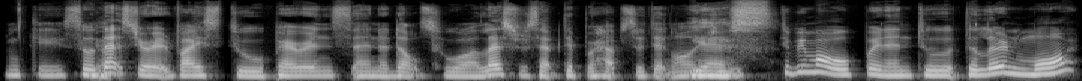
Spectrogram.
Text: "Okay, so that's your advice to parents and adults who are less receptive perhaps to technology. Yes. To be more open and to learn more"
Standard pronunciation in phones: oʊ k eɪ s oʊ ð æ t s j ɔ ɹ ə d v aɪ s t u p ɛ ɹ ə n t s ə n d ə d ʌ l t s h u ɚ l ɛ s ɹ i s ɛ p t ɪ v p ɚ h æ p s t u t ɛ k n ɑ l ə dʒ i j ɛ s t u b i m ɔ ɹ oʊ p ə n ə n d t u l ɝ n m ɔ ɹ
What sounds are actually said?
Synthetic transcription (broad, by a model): oʊ k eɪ s oʊ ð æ t s j ɔ ɹ ə d v aɪ s t u p ɛ ɹ ə n t s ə n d ə d ʌ l t s h u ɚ l ɛ s ɹ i s ɛ p t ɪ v p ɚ h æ p s t u t ɛ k n ɑ l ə i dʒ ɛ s t u b i m ɔ ɹ oʊ p ə n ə n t t u l ɝ n m ɔ ɹ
